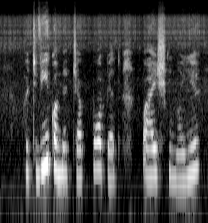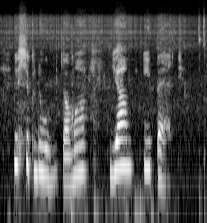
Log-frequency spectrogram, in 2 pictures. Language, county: Lithuanian, Vilnius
